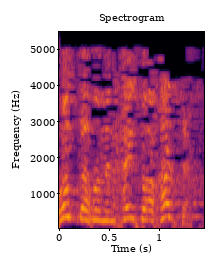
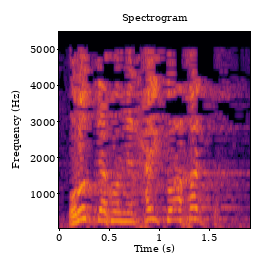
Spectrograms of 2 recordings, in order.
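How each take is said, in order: First: The voice is strongly raised and louder. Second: The voice is somewhat raised and sharper. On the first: The refusal is firmer and final. "لهجة أعلى" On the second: The refusal is firm. "شوي اللهجة كانت أحد"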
